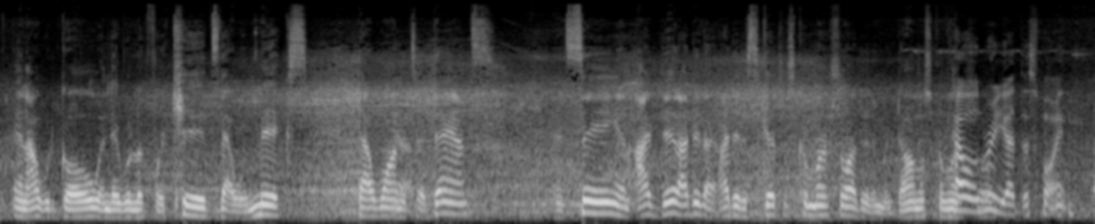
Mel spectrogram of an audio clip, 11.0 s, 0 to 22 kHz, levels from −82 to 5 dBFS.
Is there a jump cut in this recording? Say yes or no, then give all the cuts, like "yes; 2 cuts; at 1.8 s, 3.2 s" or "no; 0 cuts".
no; 0 cuts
